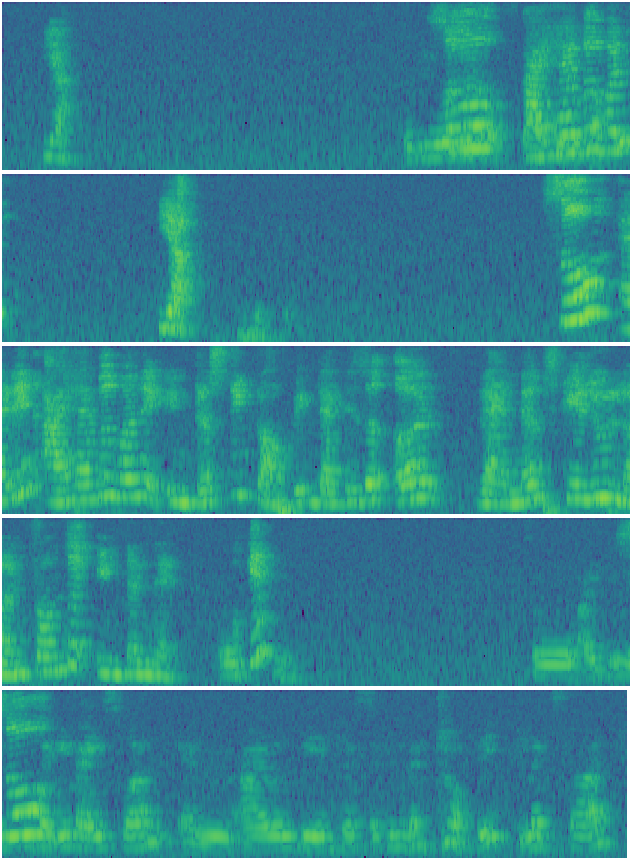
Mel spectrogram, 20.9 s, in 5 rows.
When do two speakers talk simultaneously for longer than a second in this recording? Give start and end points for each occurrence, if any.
2.8-4.2

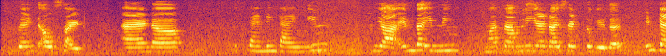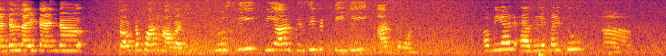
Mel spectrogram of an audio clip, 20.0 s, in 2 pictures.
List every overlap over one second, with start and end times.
none

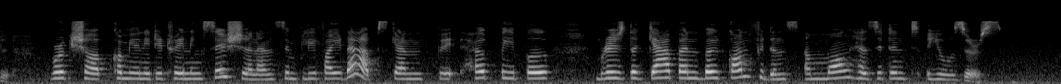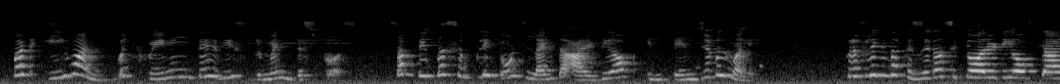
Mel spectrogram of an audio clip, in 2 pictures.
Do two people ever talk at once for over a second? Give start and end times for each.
none

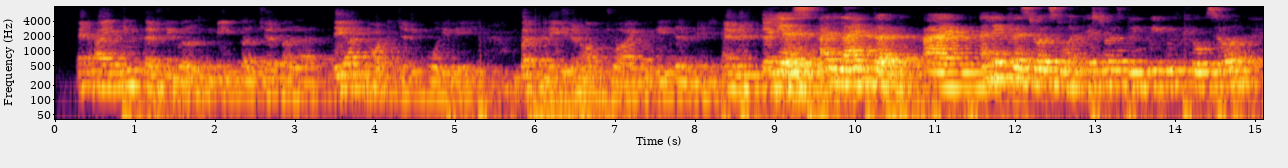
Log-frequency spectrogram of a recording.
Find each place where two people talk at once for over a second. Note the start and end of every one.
8.8-10.1

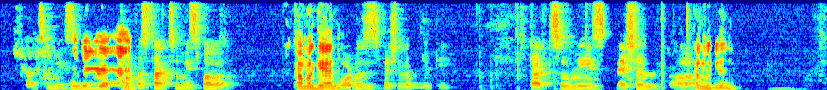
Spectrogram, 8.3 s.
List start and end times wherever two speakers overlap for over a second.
none

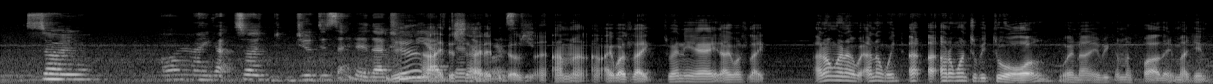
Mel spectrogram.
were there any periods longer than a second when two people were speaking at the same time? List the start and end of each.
3.9-5.4

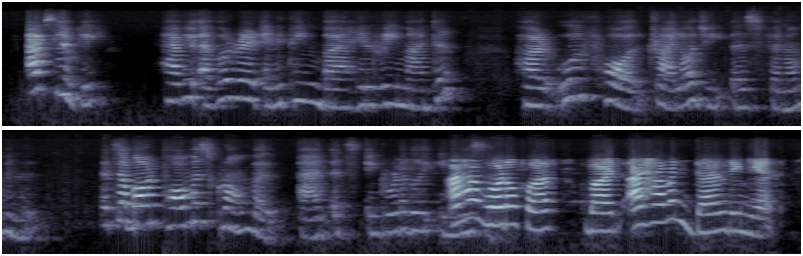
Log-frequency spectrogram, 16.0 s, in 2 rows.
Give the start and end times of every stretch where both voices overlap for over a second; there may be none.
none

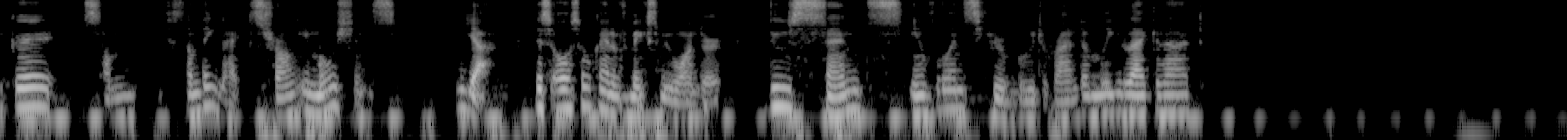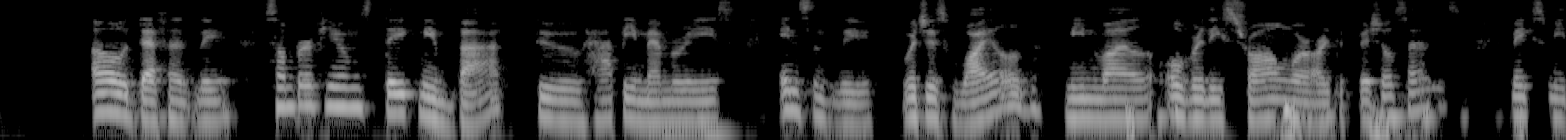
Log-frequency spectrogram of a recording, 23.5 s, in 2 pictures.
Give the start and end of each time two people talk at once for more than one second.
none

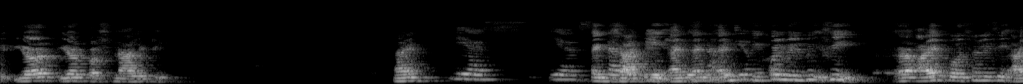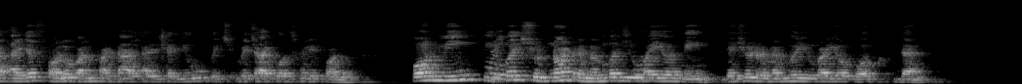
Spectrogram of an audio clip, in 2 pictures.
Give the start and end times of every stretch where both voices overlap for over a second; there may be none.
6.1-7.8

